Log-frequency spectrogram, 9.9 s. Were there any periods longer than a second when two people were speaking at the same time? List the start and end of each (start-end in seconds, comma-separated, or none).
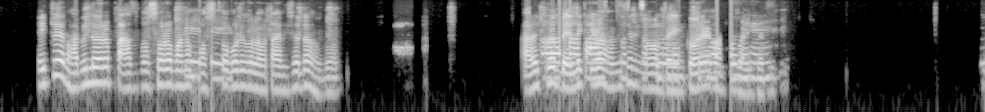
5.5-7.6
